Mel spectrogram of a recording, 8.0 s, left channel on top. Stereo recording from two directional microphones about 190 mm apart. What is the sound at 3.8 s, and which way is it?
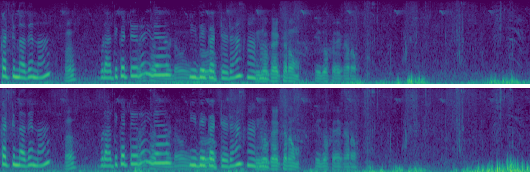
Speech, 20° left (ahead or behind).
